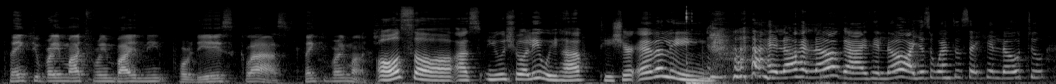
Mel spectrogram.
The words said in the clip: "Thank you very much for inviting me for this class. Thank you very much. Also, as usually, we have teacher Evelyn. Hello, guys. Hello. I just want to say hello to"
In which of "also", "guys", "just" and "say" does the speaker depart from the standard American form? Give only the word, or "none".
guys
